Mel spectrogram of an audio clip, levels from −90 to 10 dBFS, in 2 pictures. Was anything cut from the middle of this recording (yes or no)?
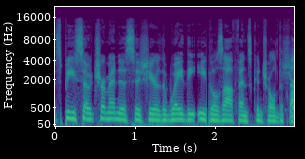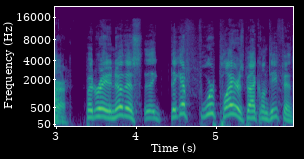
no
